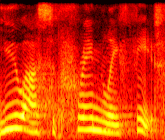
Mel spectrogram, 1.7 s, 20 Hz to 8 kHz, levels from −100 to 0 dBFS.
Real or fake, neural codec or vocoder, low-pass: real; none; 7.2 kHz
